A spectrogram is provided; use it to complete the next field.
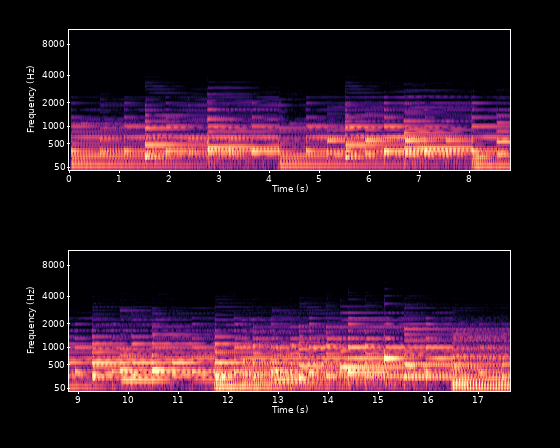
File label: flugel; albrechts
